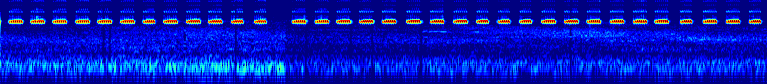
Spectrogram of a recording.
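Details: Insistent cricket chirps, shrill and evenly pulsed around four per second, a short pause just before the three-second mark, then the same regular high trill resumes over a soft low rumble.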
